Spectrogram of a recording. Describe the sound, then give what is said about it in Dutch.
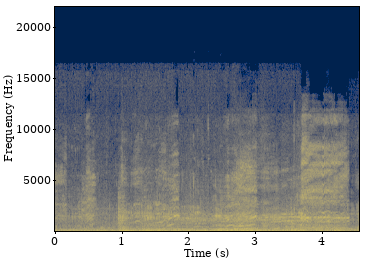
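Pigs grunting in a field where seven pigs share one hectare and lie sunbathing; low, rough grunts come continuously over a noisy outdoor background. “Dit is wel mooi in de varkens, hè? Ze hoeven niks te doen, lekker liggen en een beetje zonnebaden.”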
